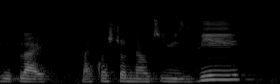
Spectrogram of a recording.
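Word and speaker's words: wie: is the Kaizen z v - z v - z v Kaizen Z let's take it together v of course you know from the alphabet that W is pronounced as V right Kaizen is the verb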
